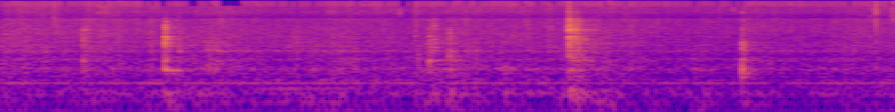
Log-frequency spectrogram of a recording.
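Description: Mushrooms frying in a pan for a chicken pot pie casserole are stirred: a low steady sizzle broken by several sharp scrapes and clinks of the utensil, close and fairly quiet.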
